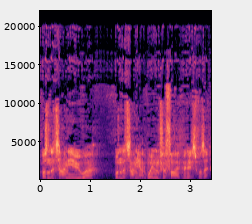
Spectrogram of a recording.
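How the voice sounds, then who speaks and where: A protesting working-class lad, played by a man in his own voice in an amateur film skit. The voice is sharp and bright, the delivery plain and unpolished. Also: medium pitch, a little fast, low-quality recording. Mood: chatty, defiant. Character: defensive working-class boy who likes ballet.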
